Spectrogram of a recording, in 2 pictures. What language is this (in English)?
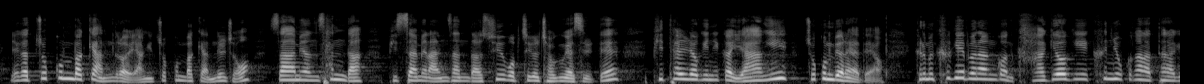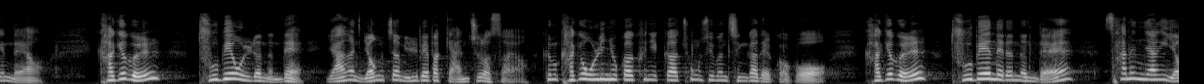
Korean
